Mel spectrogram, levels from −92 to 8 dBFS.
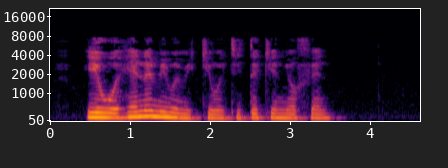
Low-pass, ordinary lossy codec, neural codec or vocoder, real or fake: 7.2 kHz; Opus, 64 kbps; none; real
